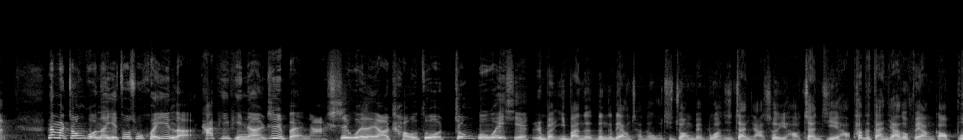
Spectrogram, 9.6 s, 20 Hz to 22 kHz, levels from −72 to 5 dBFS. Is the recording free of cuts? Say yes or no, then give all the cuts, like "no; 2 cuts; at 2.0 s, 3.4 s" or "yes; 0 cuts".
no; 2 cuts; at 5.3 s, 8.5 s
